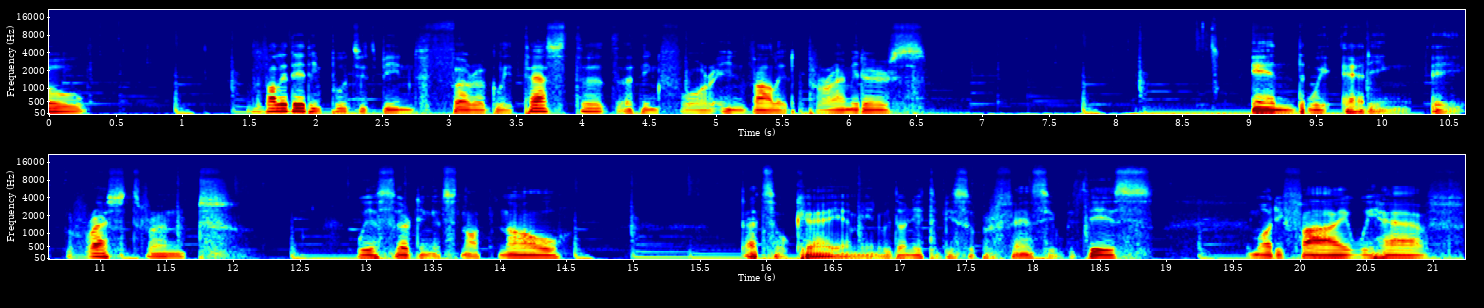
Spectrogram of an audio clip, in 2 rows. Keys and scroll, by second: 17.1 ctrl+shift+Up, 18.2 ctrl+shift+Down.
